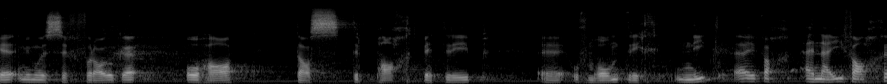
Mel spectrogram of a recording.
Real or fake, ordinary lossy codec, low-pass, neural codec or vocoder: fake; none; 14.4 kHz; vocoder, 44.1 kHz, 128 mel bands every 512 samples, BigVGAN v2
